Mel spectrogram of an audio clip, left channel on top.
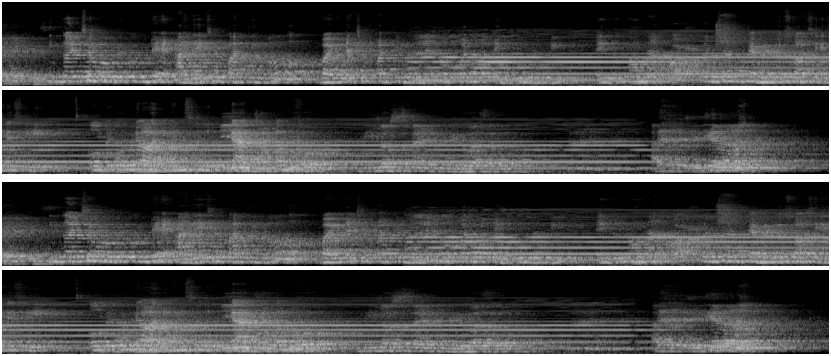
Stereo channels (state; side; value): normal; both; correlation 0.43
